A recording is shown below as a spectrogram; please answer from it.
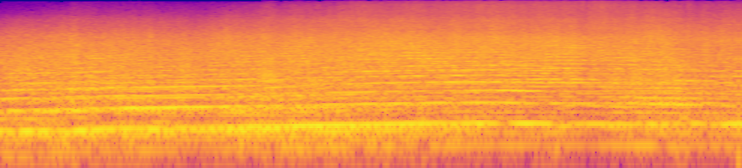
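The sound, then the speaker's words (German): Race cars roar around a short race track in North Carolina, a loud, continuous engine drone with steady, high-pitched whining tones that hold throughout. “Autorennen sind tatsächlich sehr beliebt in North Carolina und auch so eine Art kulturelles Aushängeschild des Bundesstaats, kann man sagen, oder? Ja, wir waren da auf einer Kurzrennstrecke.”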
